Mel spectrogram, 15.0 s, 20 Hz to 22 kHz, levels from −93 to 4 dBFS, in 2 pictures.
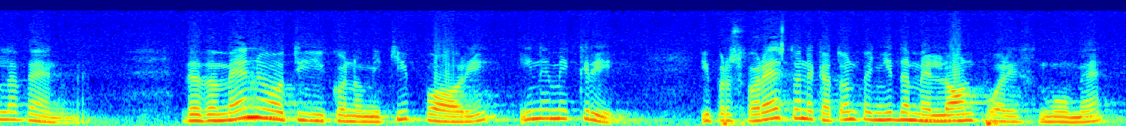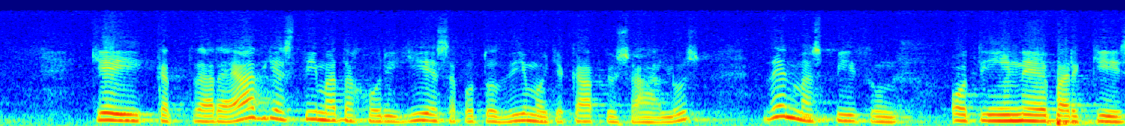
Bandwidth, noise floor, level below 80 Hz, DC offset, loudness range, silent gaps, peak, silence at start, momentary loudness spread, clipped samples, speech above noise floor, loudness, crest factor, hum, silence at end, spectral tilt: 9 kHz; -45 dBFS; -48 dBFS; under 0.1%; 4 LU; none; -6 dBFS; 0 s; 11 LU; under 0.1%; 26 dB; -20 LUFS; 14 dB; none; 0 s; -9 dB/octave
